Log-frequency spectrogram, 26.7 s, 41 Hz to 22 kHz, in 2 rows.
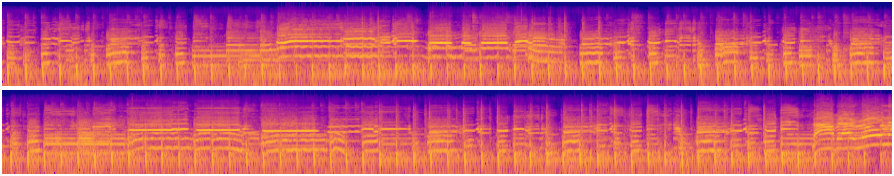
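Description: A 1950 Chicago blues trio recording, heard as a lo-fi transfer: harmonica playing long held, bending notes over guitar and a steady drum beat, with no singing.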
